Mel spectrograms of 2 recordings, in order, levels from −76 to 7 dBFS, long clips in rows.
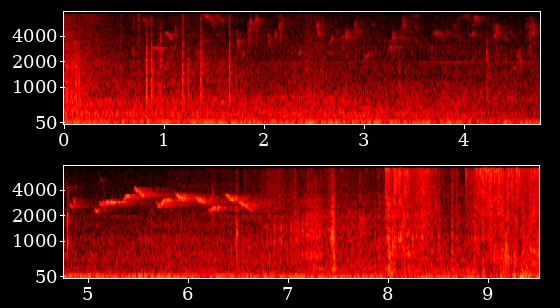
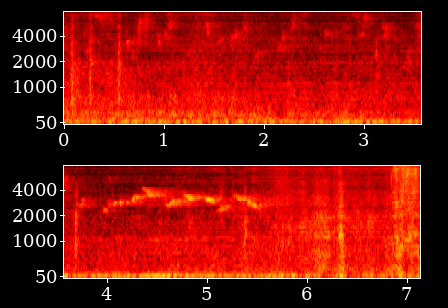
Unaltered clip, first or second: first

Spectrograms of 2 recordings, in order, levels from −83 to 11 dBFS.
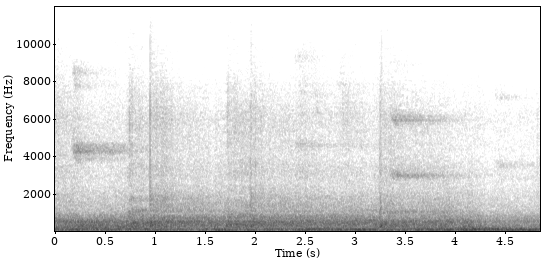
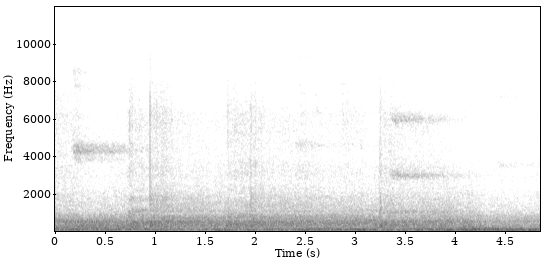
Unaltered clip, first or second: first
